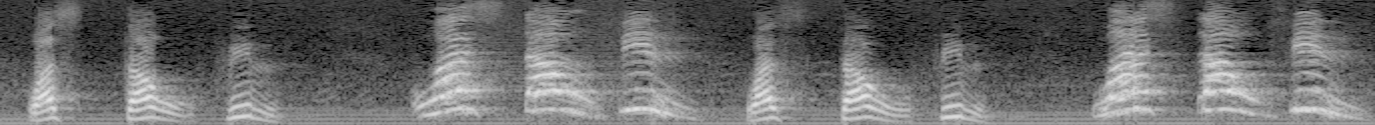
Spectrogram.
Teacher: یہاں وقف کرنا بہتر ہے، ہاں ساکن ہو جائے گا، اور یہاں را بھی باریک ہوگا اس لیے کہ پیچھے زیر ہے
